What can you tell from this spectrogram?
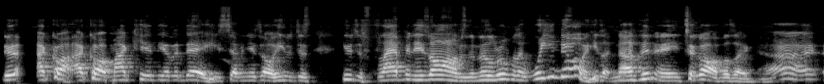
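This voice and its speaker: A man's voice: high-pitched, animated, fast, few pauses. A man hosting a casual comedy talk, upbeat, quizzing his guests. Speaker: host. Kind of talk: casual chat.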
